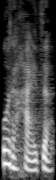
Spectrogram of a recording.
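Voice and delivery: ordinary delivery, nothing marked

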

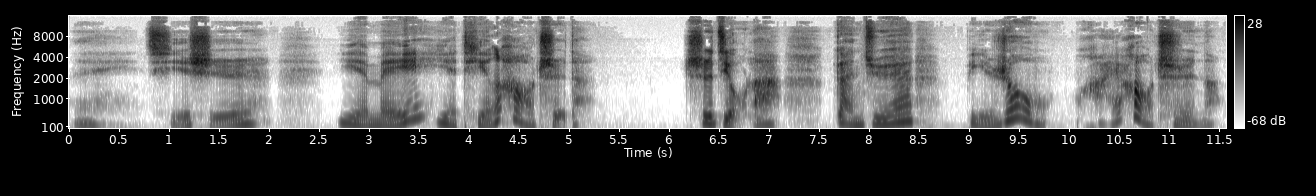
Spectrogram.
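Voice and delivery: low, slow, soft voice to himself; fox musing. A narrator's reading. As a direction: muse half-whispered like a content old fox. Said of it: "一边自言自语".

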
